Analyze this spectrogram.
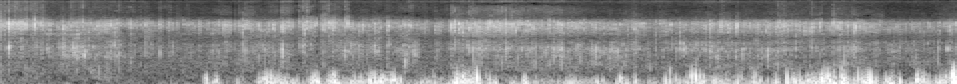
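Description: Dry leaves crunch underfoot.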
